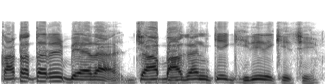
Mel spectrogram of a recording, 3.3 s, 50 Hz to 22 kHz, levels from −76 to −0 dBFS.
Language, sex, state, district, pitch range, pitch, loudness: Bengali, male, West Bengal, Alipurduar, 125-150 Hz, 145 Hz, -10 LUFS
